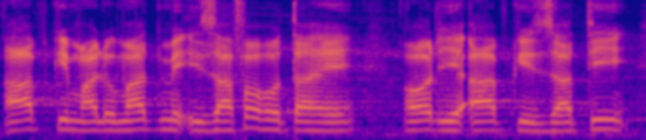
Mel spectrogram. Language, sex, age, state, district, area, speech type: Urdu, male, 18-30, Uttar Pradesh, Saharanpur, urban, spontaneous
